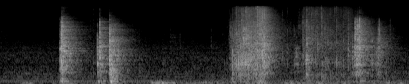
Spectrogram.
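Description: A deck of cards shuffled by hand: four quick bursts of cards rustling and slapping together, the longest about halfway through.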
